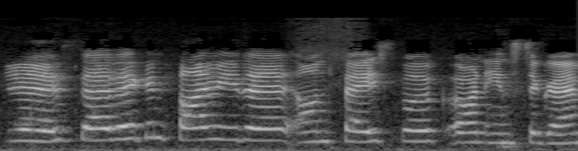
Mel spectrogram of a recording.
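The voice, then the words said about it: Strong foreign accent. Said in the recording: “excuse the accent, so you might have to type it down”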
